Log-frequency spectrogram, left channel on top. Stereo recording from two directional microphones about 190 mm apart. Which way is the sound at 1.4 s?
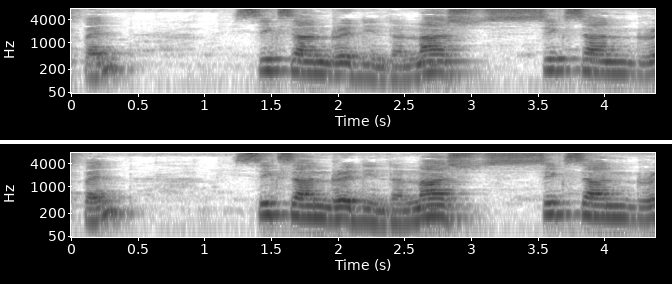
60° right (ahead or behind).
